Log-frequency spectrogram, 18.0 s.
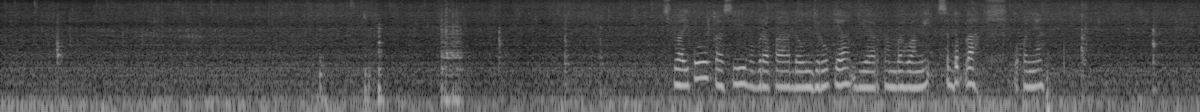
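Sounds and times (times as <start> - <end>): squid sizzling in frying pan: 0.0 - 18.0
wooden spatula knocking on pan: 4.7 - 5.8.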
